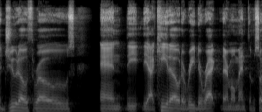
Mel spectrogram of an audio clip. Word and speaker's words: aikido: Um, he also is a master of judo and iikido. I probably Aikido. Aikido.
